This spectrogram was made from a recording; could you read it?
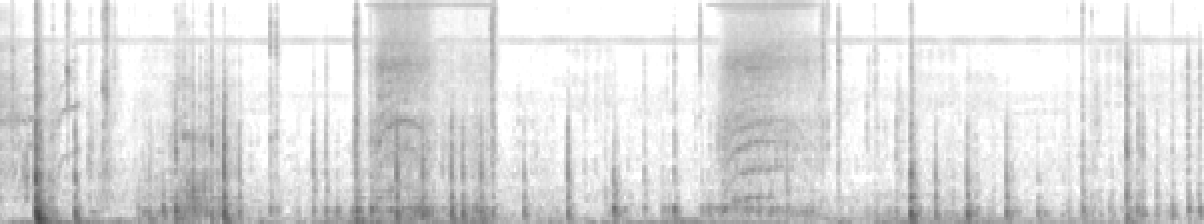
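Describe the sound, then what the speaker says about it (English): A Ford/Lincoln power window motor from a flood-damaged vehicle under test, with clicking relay sounds and two distinct electric whirring runs, each lasting about two seconds, close and fairly quiet with no voices. "The relay inside the window motor's trying to operate."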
